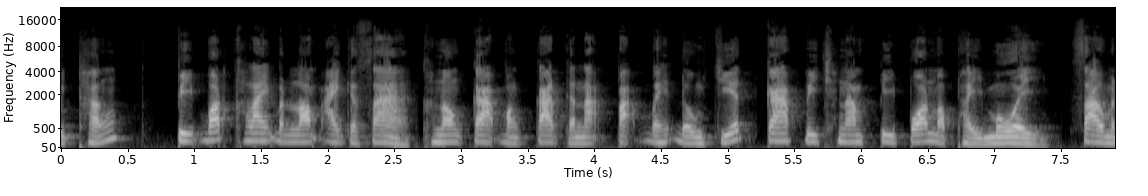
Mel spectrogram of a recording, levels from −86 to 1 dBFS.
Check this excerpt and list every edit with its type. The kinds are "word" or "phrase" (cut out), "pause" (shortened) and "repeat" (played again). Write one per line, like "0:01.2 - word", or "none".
0:02.7 - pause
0:05.2 - pause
